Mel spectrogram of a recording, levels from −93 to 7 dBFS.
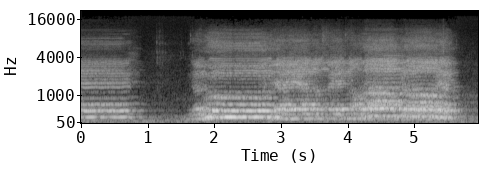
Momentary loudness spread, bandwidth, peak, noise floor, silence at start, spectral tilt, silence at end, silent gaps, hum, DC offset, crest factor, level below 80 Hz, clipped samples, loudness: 10 LU; 13 kHz; -4 dBFS; -40 dBFS; 0 s; -4.5 dB/octave; 0 s; none; none; under 0.1%; 14 dB; -44 dBFS; under 0.1%; -16 LUFS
